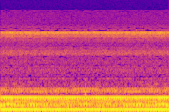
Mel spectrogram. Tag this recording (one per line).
ambiance
ambient
dark
gong
reverb-tail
